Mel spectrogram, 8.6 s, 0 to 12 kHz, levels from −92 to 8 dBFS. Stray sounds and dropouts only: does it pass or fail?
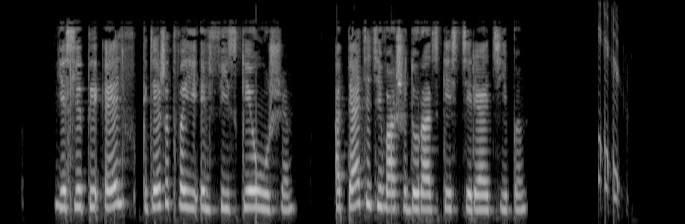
fail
